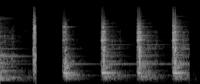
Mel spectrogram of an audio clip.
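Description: A hammer tapping a steel pin punch against the steel grill guard to mark bolt holes for drilling: about six sharp, evenly spaced strikes, each ringing briefly.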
